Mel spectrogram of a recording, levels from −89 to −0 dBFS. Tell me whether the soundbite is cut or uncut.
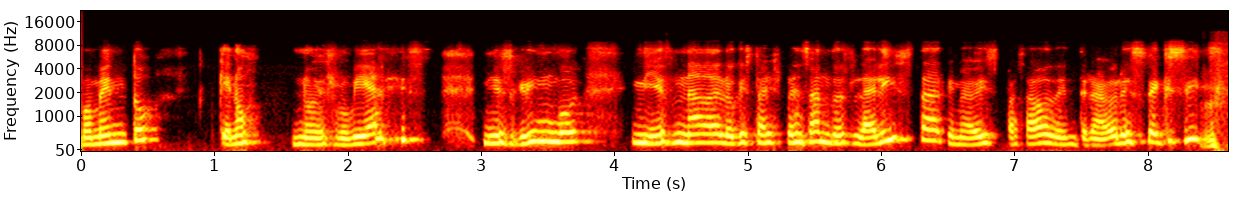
uncut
